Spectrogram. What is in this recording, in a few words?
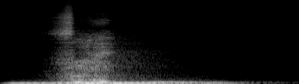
confused; aragami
